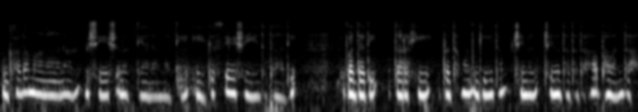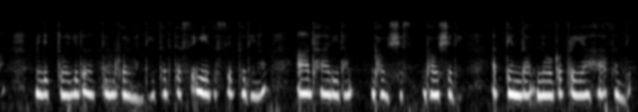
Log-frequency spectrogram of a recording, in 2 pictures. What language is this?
Sanskrit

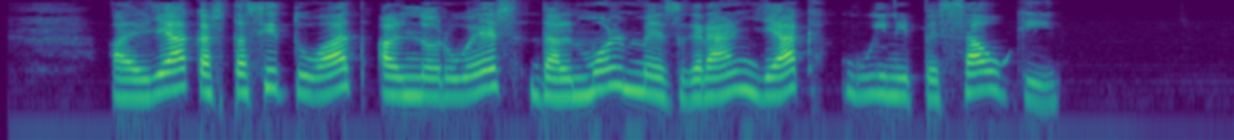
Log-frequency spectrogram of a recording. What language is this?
Catalan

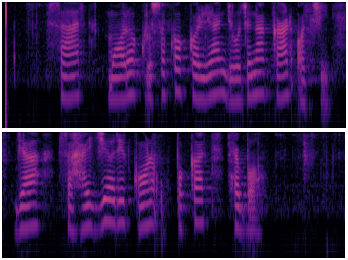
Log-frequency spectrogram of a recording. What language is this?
Odia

